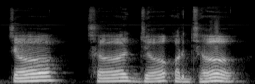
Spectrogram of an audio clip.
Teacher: च, छ, ज और झ जो वर्ण है वह स्पर्श संघर्षी कहलाते हैं।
